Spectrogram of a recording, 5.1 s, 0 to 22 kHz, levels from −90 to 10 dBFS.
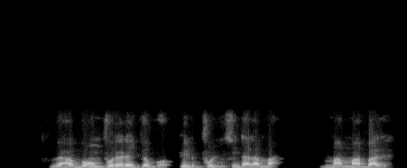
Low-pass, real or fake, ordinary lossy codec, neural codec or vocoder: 7.2 kHz; real; Opus, 16 kbps; none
